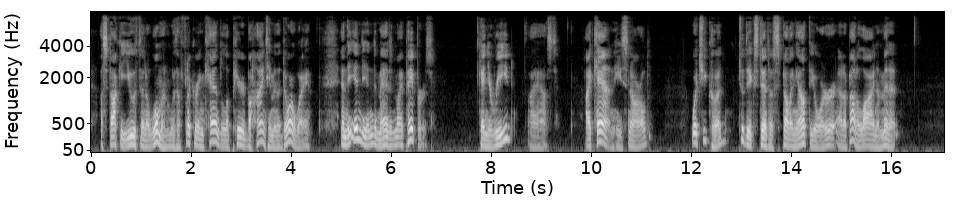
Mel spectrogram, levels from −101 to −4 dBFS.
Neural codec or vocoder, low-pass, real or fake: none; 7.2 kHz; real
